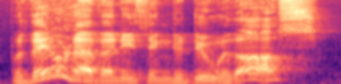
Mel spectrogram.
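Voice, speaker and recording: A man voicing a young male crow in a children's storybook, chatty, naive and impatient, with an excitable, stammering delivery. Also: on the high side, brisk. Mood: excited, gossipy. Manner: excitable, stammering, swooping upward. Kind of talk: children's storybook read aloud.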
